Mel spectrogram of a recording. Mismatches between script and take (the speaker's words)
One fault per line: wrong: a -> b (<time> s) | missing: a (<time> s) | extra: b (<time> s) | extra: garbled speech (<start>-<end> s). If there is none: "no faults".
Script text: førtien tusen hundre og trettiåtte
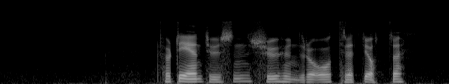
extra: sju (2.6 s)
